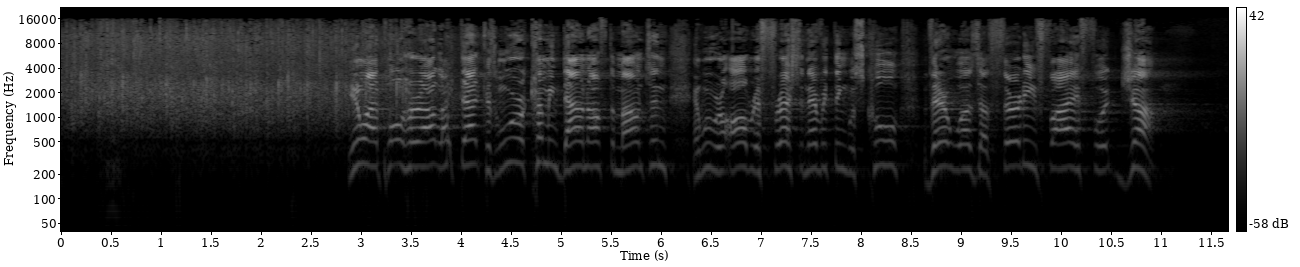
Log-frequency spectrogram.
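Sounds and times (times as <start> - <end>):
audience applause: 0.0 - 4.0
speech: 2.9 - 11.0.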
